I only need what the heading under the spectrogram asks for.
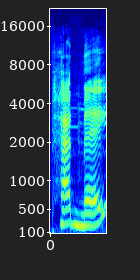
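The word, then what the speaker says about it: Padmé: Anakin Skywalker is trying to flirt with Padme. Is that how you say it? Yes, it is. Padme.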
